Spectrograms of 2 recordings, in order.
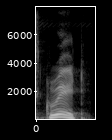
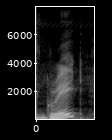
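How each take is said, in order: First: Said in the usual way. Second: Mildly surprised "Great?", rising at the end; surprised question. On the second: Acted. Girl taken aback by teacher's approval, mildly surprised question. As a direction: question it with a small upward lift. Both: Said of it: "And then she's surprised".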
